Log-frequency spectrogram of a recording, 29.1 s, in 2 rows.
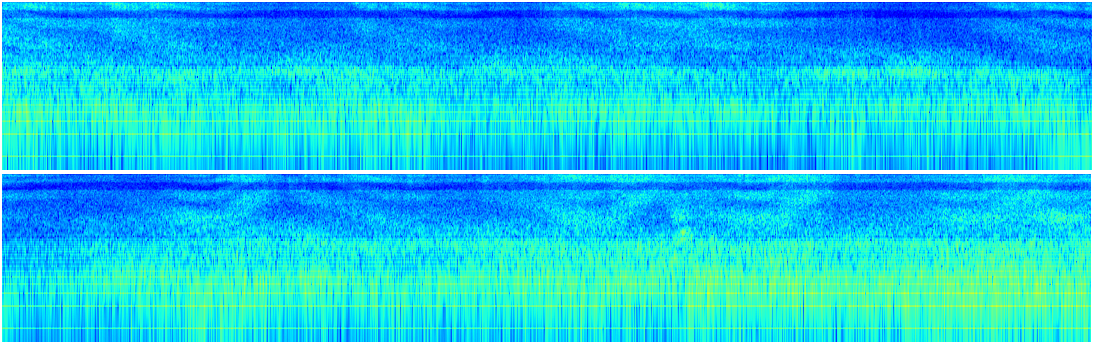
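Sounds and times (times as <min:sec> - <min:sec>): train rushing rumble: 0:12.4 - 0:29.0.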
